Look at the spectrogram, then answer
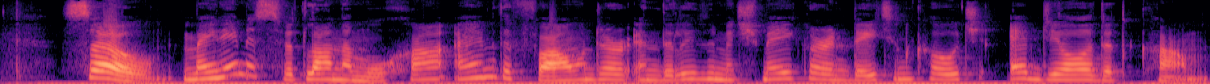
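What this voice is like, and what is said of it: Russian accent. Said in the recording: “listen to my Russian accent”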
